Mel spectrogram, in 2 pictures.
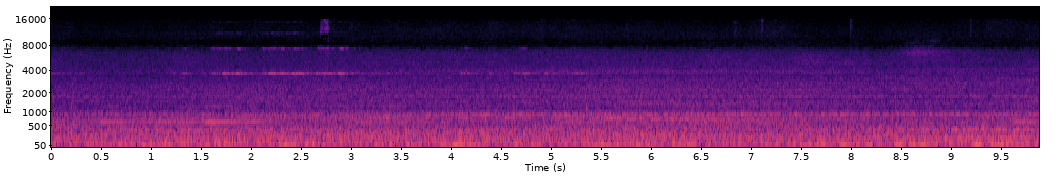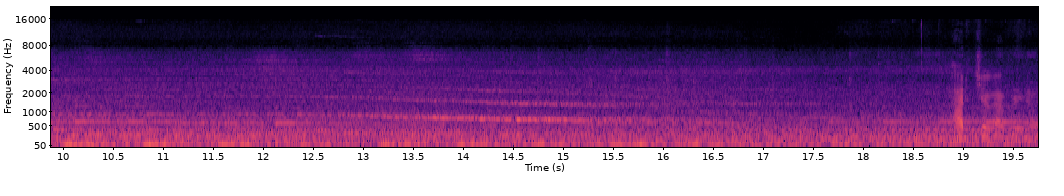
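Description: Trains crowd the platforms at Berlin central station, a steady rumble of rolling cars with metallic wheel squeals rising toward the end, under a continuous hum of the large hall; someone talks throughout.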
